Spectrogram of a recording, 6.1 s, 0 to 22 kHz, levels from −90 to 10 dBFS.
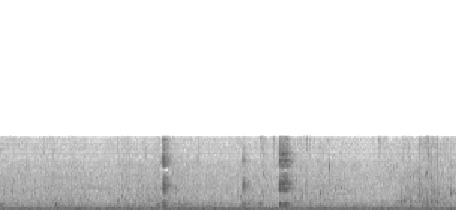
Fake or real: fake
